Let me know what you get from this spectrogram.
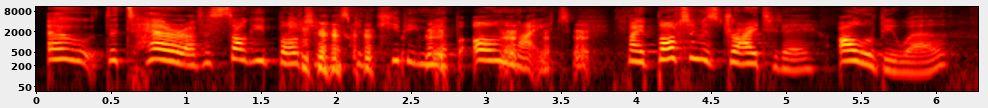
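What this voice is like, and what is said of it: Put-on English accent. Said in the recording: “That's even harder to do than an English accent.”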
